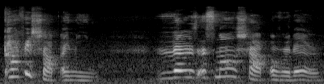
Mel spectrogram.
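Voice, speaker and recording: A woman's voice: on the high side, big pitch swings, moderate pace, bright, forceful tone, slight background noise, low-quality recording. A woman voicing an eager but sheepish, awkward young man in an amateur audio story.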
